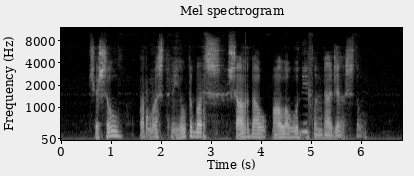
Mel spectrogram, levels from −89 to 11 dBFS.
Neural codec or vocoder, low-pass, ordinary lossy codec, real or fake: codec, 44.1 kHz, 1.7 kbps, Pupu-Codec; 10.8 kHz; MP3, 96 kbps; fake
